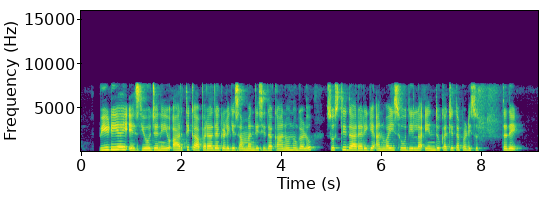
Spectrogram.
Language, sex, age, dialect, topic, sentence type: Kannada, female, 18-24, Coastal/Dakshin, banking, statement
